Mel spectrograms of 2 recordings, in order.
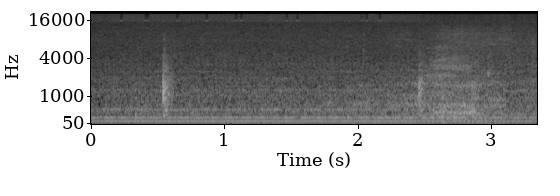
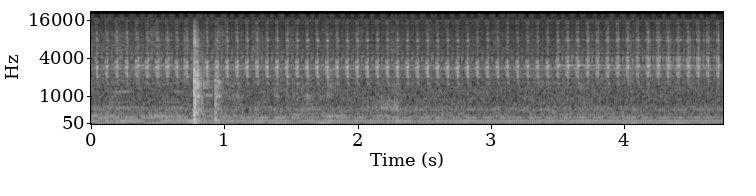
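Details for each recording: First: Sony MiniDisc recorder after cleaning a dust-clouded laser lens and blowing it with compressed air: a couple of soft clicks and faint whirring over a low hum as the disc loads and the table of contents reads normally. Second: Sony MiniDisc recorder recording with the head lowered onto the spinning disc: faint, quick, uneven ticking about three a second over a thin high hiss, probably from dirt on the disc.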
